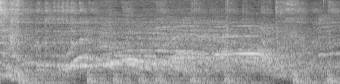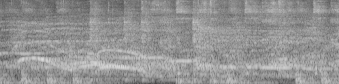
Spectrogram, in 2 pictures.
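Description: Audience cheering and whooping loudly over dance music with a steady bass beat; the beat cuts out briefly twice, a little before and a little after the middle.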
